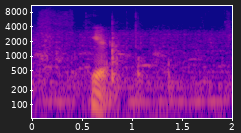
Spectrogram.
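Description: Cardboard smartphone box being opened by hand: faint rubbing and sliding of the paperboard lid against the box.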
